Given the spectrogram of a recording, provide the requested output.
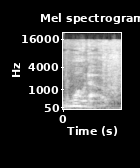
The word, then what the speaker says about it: Buono: Uh Dwayne Buono.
